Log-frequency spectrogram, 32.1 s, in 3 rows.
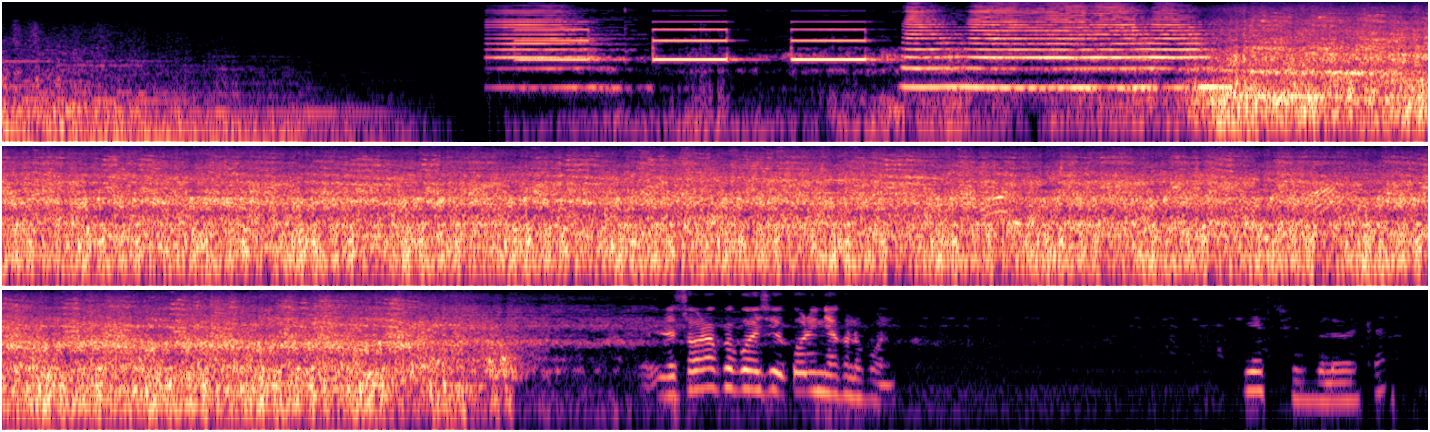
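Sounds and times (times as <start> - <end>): locomotive horn blasts: 3.6 - 9.3
train coaches rumbling and clattering: 4.5 - 29.2.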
